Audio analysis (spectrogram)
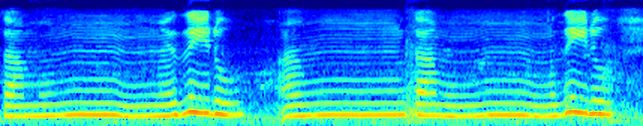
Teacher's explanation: নাকের মধ্যে আওয়াজটাকে নিয়ে গিয়ে আমরা মানে গুন্নাহ করে পড়তে হবে, এক আলিফ পরিমাণ টেনে গুন্না করে পড়তে হবে। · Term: গুন্না ও ইখফা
